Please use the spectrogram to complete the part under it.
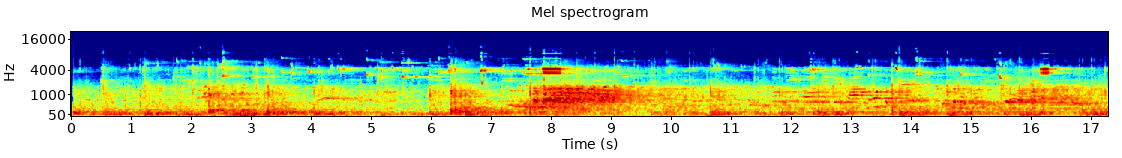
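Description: A volleyball thumps off players' hands and arms.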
